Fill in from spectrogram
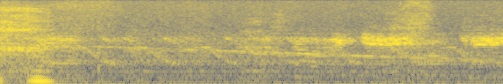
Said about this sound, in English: He's considerate that he puts the siren back on, don't you think?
